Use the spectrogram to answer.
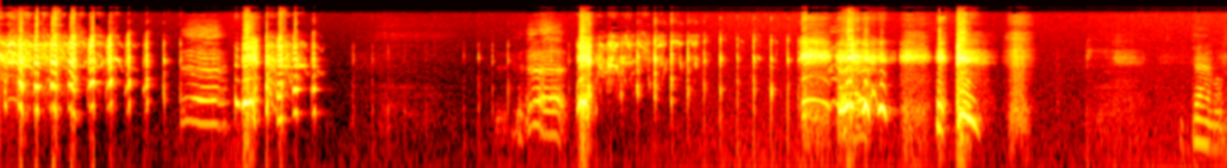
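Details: Man with hiccups while sitting in his room, likened to a sea-lion: repeated abrupt, sharp vocal catches at irregular intervals, mixed with laughing and voiced sounds; hiccups.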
